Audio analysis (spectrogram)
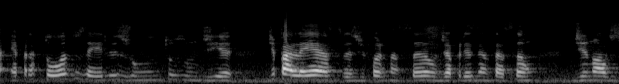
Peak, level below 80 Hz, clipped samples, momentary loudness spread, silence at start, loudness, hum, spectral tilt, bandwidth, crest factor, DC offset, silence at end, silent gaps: -4 dBFS; -70 dBFS; under 0.1%; 24 LU; 0 s; -26 LUFS; none; -5.5 dB/octave; 19 kHz; 22 dB; under 0.1%; 0 s; none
